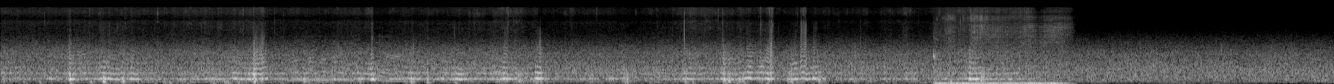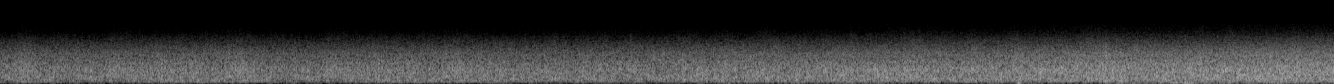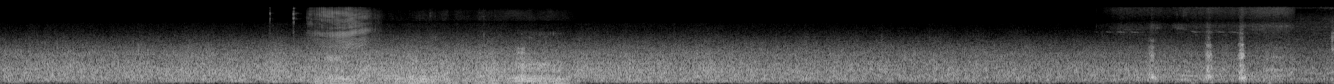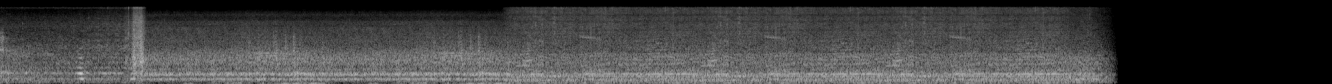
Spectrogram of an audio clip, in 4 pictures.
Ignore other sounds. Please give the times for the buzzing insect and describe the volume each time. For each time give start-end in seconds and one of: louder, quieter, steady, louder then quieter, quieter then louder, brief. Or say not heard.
0.0-10.4 steady
37.6-51.1 steady.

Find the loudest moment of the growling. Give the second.
32 s.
